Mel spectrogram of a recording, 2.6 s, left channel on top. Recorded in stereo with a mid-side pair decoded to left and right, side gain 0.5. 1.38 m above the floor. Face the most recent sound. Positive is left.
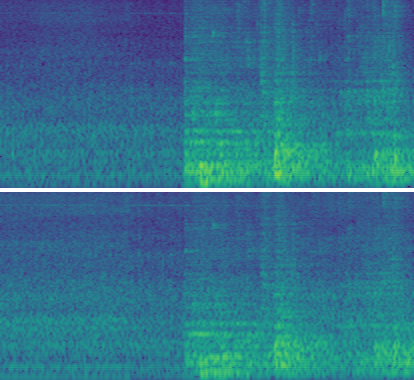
turn(degrees=55)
